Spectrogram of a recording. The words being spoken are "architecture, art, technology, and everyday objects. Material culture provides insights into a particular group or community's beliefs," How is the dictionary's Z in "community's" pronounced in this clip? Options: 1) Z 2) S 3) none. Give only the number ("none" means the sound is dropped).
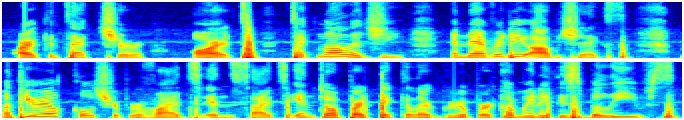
2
